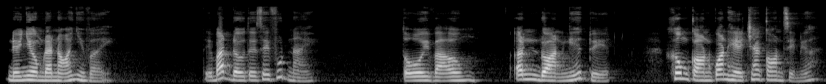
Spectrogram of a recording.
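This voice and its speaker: A woman's voice: mid-range voice, moderate pace, long pauses, close to an everyday voice. A woman reading the part of a defiant young man who coldly stands up to his father in an audiobook. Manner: calm, cutting.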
